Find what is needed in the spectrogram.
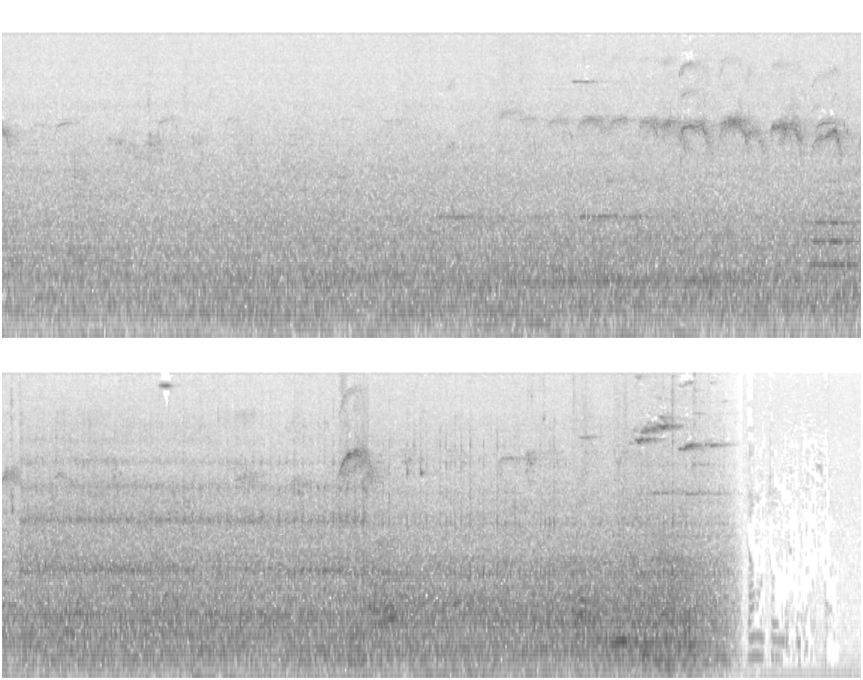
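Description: Steady outdoor town ambience: a dense wash of traffic noise and many voices, with high chirps over it. It cuts off suddenly near the end.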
